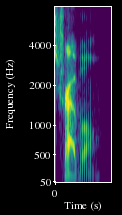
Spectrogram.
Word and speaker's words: Treble: Oh, it is treble. Rhymes with web.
